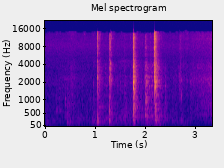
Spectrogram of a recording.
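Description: Metal parts of a pistol click sharply.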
